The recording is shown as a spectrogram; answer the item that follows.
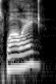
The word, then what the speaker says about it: Huawei: Huawei, is that how you pronounce Huawei? – Huawei, yeah. Huawei. – Huawei, they're in trouble at the moment.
